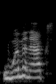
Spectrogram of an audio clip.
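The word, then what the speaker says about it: womxn: um on to uh women acts just out i'm going to be perform uh pronouncing the word w-o-m-x-n as women acts just to differentiate from the word women with an e or an a um women x is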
